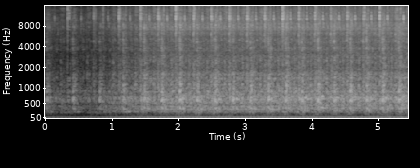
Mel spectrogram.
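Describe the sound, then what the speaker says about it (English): A sewing machine stitching quilt pieces for a Hunter Star quilt, its needle running in a steady, fast mechanical chatter with a low motor hum, close and continuous. "I'm stitching right next to the line on this side of it"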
